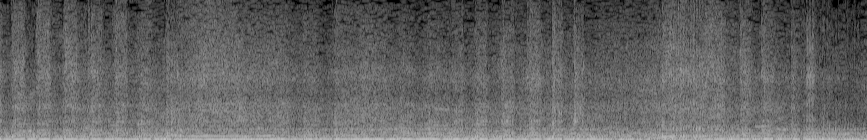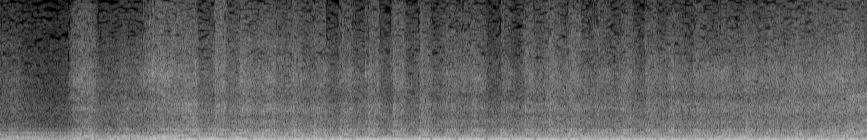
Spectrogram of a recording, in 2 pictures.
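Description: Demolition derby cars' six-cylinder engines running hard and revving, the pitch dipping and climbing again a couple of times, with scattered knocks of cars striking one another.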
